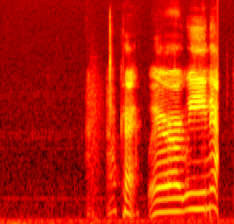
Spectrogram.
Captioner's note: rain softly falls; sneezes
